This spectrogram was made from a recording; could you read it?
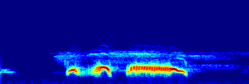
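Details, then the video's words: Single clear 'thúc' phrase of a spotted dove: two low, hooting notes rising and falling, followed by a longer, evenly pulsing, purring coo, with a brief, faint note just before. "Tiếng chim cu gáy thúc cực đỉnh vang cả buôn làng"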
